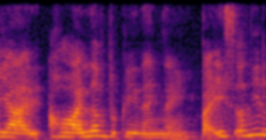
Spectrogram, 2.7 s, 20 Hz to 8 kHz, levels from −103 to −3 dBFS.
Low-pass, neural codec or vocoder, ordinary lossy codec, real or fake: none; none; none; real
